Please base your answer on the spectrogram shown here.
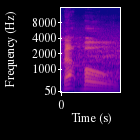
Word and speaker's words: Batbold: Sometimes, wow, you don't usually see Dominic Tham's shot block, but Batbold. Did I get that right, Afshin, the way his name is pronounced? Batbold, yes.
